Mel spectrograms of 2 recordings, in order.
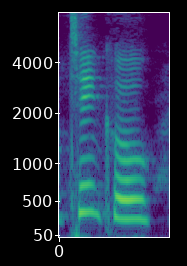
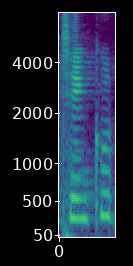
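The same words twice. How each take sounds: First: Tinkle with a falling tune; tinkle, dropping down; tinkling sound. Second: Tinkle with a rising tune; tinkle, lifting up; tinkling sound. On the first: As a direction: doll tinkling, second drip. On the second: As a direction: doll tinkling, first drip. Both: Acted. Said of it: "she made a little puddle".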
